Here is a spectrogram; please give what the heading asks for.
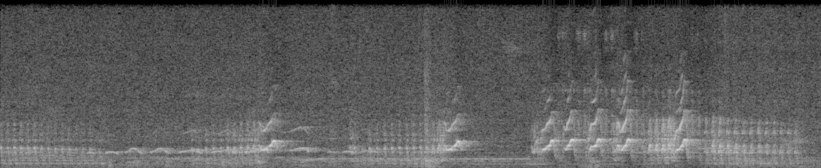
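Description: A male capybara gives a wavering, whistle-like whine, then a quick run of sharp, rising squeals, several a second, near the end.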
